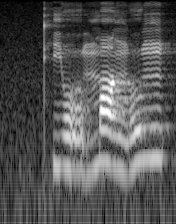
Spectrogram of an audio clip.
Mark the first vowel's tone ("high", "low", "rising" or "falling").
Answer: low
